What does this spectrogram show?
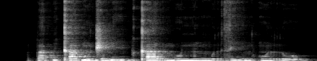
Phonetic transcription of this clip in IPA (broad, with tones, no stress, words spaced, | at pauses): pa˨k͡pi˨kʼa˦ ɓũ˨d͡ʒɛ˨niː˦˨ bɪ˦kʼaː˦rmuː˨ɲũ˨n ŋu˨rziː˦˨n kʷũ˨ ru˨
